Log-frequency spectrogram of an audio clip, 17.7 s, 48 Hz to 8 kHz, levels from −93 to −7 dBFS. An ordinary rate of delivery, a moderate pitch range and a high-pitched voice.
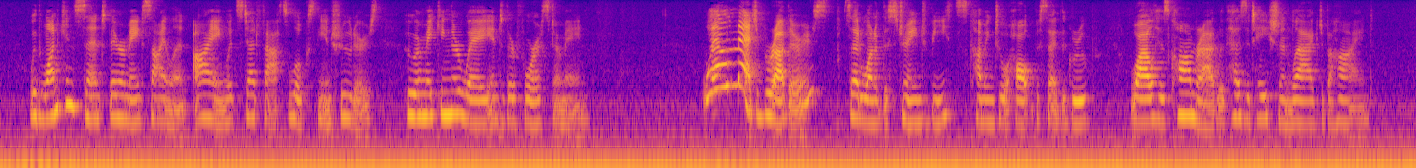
Yes: average, 150 wpm; average, 3.2 semitones; high, 215 Hz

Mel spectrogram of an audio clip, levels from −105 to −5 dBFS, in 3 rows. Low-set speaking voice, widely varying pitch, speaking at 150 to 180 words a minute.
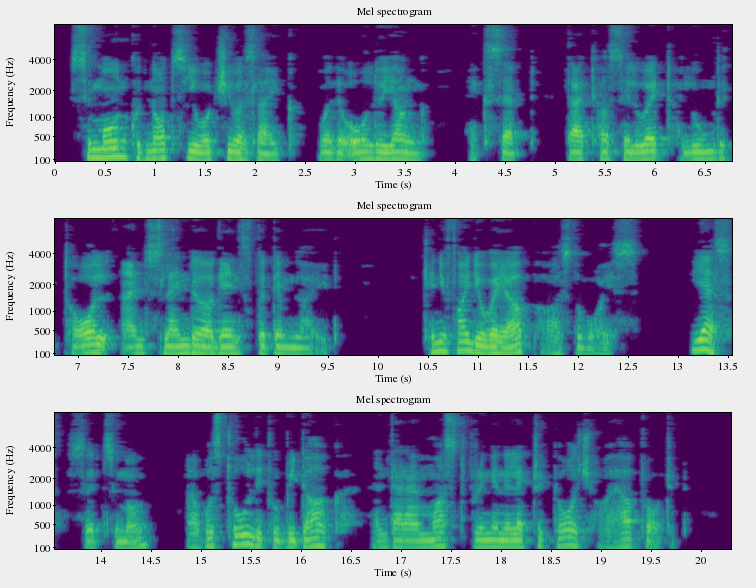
No: low, 110 Hz; narrow, 2.5 semitones; average, 165 wpm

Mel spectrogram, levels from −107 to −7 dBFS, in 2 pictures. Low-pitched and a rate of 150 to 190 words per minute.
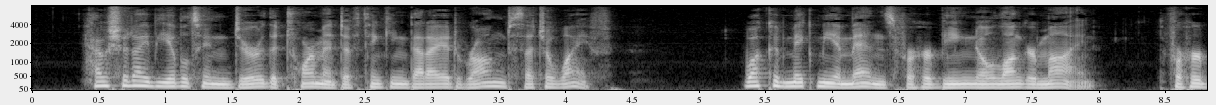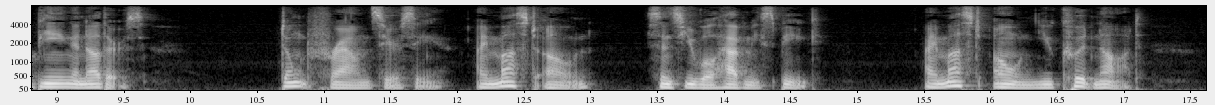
Yes: low, 110 Hz; average, 175 wpm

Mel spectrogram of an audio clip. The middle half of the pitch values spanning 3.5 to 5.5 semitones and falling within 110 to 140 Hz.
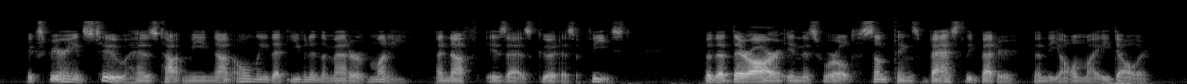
No: average, 3.8 semitones; very low, 90 Hz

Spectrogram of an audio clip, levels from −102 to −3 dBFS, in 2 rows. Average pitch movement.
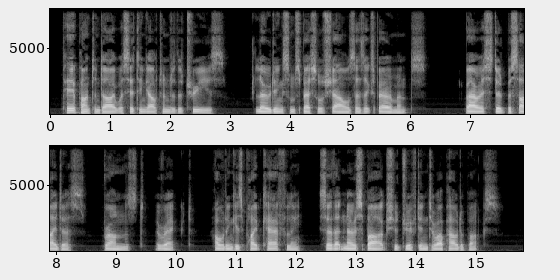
No: narrow, 1.7 semitones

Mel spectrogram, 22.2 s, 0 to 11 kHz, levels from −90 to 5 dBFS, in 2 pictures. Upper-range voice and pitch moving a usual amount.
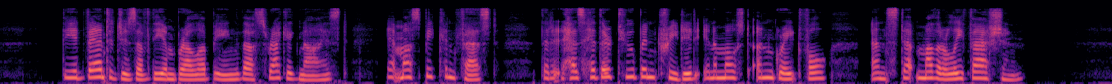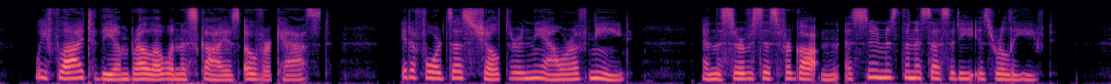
Yes: high, 225 Hz; average, 3.8 semitones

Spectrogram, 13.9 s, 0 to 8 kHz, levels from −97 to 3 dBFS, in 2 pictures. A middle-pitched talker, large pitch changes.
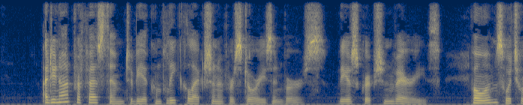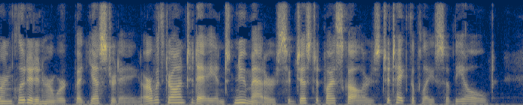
Yes: medium, 150 Hz; wide, 5.9 semitones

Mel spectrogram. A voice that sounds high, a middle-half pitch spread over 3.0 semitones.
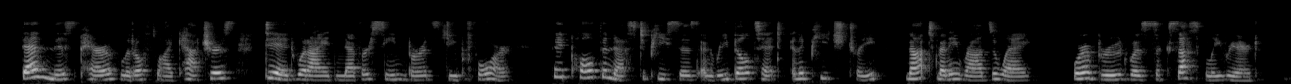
Yes: high, 230 Hz; average, 4.7 semitones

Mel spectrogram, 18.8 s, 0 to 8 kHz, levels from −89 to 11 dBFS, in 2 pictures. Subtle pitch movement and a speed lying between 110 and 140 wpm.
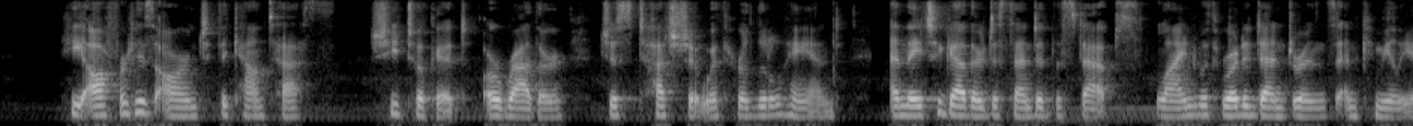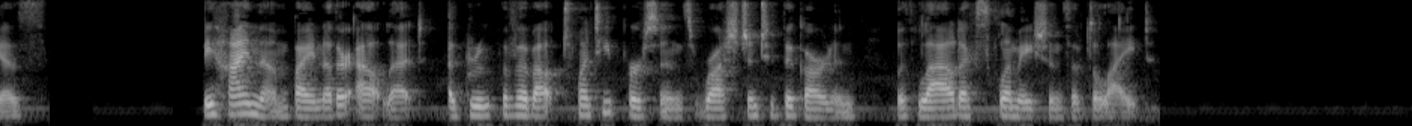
No: narrow, 1.9 semitones; average, 160 wpm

